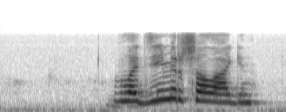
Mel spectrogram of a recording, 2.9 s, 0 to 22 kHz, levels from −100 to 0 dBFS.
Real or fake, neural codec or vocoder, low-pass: real; none; 7.2 kHz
